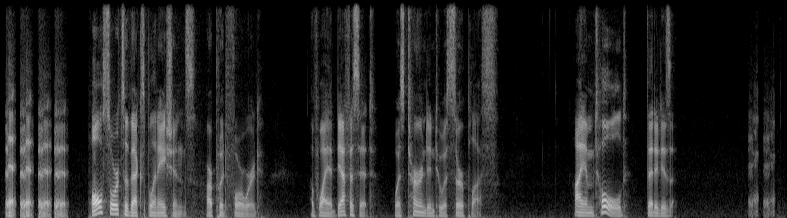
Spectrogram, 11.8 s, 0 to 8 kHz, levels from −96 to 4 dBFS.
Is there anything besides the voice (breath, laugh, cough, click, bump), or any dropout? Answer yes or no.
yes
